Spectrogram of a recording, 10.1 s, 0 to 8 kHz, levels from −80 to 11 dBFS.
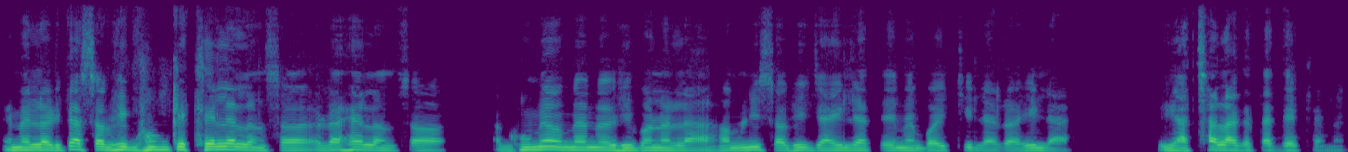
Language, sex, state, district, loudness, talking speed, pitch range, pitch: Bhojpuri, male, Bihar, Saran, -18 LUFS, 160 wpm, 120-140 Hz, 130 Hz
